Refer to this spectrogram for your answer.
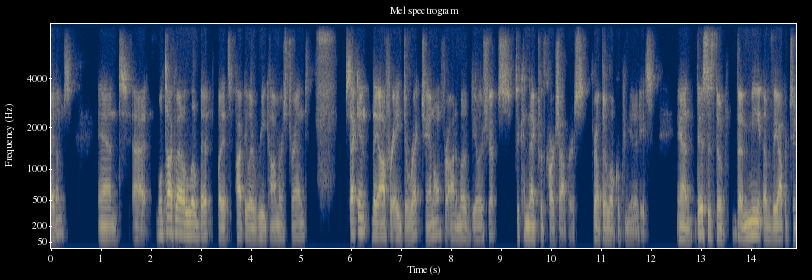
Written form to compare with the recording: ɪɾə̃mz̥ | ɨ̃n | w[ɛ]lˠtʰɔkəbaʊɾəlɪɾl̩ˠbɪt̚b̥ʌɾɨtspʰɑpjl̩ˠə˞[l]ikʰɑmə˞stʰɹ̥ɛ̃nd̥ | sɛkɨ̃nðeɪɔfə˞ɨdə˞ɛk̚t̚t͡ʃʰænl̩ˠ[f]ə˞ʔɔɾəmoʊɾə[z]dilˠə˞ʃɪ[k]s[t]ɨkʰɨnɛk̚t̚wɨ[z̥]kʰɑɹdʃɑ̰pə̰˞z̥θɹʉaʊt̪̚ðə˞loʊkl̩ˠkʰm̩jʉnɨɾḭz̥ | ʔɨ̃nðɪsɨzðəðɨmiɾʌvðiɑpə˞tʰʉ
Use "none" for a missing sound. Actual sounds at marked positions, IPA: i, ɹ, f, v, p, tʰ, ð̥

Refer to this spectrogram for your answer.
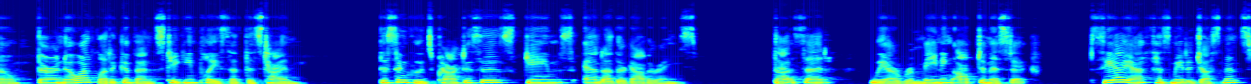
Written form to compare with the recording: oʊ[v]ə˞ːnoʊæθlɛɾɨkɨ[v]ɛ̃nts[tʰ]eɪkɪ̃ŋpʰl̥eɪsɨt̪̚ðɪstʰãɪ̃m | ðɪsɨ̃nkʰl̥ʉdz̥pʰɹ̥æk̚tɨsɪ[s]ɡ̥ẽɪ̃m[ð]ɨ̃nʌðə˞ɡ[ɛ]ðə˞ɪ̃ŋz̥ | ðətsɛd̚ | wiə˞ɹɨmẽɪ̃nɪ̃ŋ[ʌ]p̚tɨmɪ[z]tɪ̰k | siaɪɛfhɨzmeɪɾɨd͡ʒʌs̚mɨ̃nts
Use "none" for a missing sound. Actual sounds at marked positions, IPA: ð, v, tʰ, z, z, æ, ɑ, s

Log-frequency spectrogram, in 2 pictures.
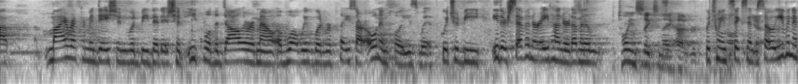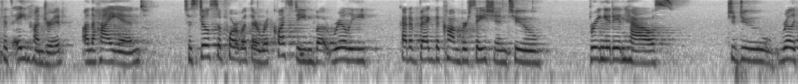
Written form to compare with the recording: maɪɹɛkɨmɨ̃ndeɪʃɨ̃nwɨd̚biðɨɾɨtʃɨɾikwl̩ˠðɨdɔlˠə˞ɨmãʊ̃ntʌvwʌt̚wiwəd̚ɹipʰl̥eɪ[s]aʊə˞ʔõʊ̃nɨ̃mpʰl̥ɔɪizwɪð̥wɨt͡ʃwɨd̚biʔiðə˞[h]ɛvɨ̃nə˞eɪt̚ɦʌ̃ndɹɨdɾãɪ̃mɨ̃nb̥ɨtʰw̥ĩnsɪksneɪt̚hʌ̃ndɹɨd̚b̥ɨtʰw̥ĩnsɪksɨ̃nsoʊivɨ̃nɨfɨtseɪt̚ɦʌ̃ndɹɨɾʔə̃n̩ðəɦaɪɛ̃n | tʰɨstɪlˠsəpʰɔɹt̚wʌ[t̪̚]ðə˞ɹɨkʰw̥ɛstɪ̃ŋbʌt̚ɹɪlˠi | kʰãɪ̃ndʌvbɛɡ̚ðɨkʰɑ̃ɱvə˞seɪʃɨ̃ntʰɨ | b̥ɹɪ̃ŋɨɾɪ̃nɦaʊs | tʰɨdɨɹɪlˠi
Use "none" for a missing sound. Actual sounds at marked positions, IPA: s, s, t̪̚

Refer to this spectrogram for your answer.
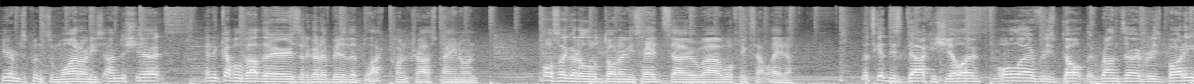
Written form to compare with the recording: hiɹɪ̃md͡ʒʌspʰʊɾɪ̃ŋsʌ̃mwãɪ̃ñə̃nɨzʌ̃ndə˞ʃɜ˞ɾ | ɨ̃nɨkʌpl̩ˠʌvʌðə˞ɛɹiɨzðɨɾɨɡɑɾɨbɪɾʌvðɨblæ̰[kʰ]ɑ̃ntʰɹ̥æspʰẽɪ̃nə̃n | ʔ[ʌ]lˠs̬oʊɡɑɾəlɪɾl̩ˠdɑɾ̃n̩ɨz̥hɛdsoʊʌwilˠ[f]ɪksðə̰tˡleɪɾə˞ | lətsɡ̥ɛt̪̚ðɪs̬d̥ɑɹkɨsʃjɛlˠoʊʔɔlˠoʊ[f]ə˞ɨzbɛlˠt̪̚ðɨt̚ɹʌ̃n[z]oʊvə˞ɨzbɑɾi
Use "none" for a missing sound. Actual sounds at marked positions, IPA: kʰ, ɔ, f, v, z

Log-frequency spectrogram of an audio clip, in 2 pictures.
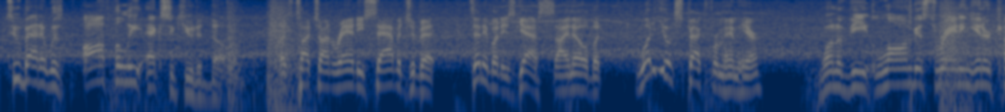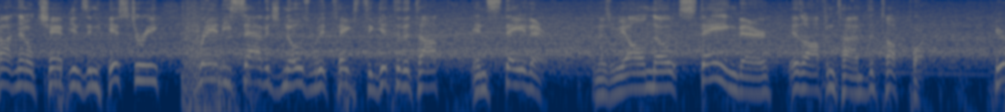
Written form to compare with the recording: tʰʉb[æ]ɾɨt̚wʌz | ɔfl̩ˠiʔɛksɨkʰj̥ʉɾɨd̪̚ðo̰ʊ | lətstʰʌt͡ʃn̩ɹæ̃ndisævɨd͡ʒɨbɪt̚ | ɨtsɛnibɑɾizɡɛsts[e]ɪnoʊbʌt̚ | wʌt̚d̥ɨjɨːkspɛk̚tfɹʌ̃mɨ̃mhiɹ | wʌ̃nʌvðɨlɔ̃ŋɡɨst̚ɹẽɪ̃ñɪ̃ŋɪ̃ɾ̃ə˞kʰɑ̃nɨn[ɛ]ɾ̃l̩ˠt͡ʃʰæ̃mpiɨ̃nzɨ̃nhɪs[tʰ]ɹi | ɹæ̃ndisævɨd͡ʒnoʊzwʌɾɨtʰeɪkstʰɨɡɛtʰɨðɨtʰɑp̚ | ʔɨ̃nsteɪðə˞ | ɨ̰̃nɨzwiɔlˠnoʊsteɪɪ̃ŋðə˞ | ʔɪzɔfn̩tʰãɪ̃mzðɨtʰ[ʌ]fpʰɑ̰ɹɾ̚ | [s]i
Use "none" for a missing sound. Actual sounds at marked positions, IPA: æ, a, ɛ̃, t, ʌ, h

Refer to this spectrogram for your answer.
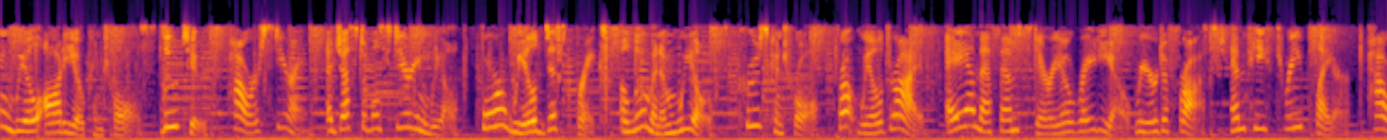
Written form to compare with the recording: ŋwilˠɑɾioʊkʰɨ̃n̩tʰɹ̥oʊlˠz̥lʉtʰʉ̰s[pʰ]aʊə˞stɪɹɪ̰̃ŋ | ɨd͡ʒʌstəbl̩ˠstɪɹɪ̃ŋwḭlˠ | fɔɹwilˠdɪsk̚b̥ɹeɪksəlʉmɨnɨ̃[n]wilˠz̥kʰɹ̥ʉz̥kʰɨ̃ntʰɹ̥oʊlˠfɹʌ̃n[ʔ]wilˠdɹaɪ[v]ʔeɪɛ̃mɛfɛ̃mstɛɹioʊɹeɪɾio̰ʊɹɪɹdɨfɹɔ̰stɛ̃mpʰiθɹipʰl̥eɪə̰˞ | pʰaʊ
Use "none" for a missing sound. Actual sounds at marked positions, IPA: pʰ, m, ʔ, v

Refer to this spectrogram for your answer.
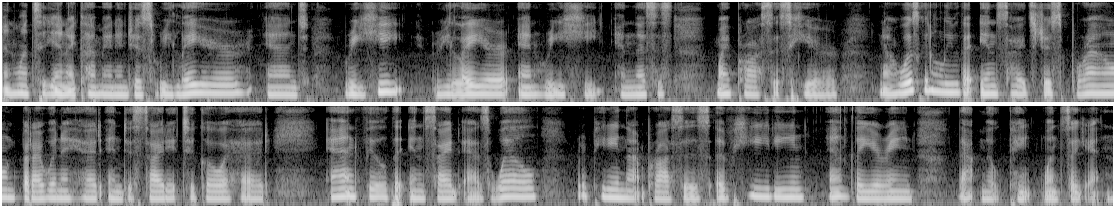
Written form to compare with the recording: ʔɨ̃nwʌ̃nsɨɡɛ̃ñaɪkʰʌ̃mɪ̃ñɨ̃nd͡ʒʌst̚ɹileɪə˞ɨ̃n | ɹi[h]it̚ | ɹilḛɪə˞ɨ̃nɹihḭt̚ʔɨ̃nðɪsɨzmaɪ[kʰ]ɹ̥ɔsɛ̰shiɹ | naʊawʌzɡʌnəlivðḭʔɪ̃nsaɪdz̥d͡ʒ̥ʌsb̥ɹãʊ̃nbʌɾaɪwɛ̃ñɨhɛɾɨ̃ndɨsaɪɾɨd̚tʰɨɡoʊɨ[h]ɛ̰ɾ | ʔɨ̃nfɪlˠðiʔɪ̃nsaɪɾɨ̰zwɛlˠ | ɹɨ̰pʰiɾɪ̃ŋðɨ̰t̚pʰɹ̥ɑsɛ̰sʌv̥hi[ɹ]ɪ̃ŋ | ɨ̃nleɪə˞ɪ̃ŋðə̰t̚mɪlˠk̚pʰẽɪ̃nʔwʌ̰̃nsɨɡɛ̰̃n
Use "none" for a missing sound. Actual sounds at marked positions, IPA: h, pʰ, h, ɾ

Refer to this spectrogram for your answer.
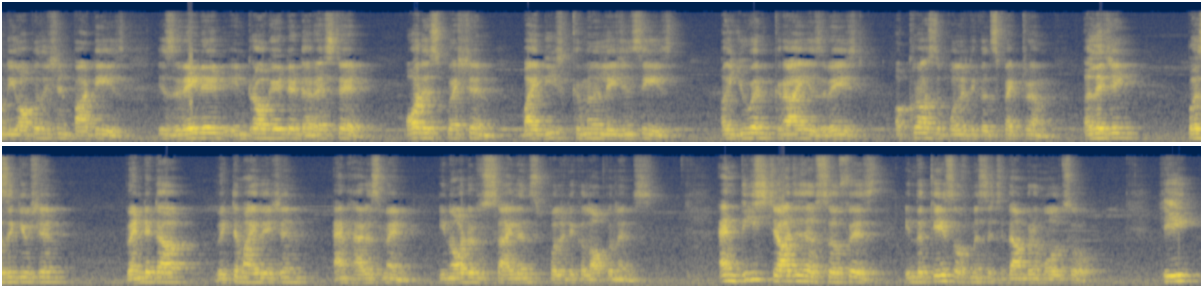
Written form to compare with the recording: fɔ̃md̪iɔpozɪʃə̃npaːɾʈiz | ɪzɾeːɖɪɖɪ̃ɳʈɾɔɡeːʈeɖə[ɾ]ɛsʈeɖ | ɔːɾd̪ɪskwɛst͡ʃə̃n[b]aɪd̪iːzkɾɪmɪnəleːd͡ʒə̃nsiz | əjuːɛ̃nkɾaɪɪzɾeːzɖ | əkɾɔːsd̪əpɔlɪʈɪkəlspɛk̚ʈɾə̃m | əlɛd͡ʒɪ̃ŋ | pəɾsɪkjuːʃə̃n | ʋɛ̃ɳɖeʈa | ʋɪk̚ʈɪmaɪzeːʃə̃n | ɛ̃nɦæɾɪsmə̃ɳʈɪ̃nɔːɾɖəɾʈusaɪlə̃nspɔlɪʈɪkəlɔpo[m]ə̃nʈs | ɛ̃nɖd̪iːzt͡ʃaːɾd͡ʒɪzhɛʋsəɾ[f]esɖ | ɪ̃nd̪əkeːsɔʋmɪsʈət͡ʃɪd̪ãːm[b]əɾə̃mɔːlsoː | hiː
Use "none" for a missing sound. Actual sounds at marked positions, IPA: ɾ, b, n, f, b

